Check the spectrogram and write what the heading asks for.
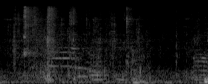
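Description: A few short, sharp crunches of a Takis rolled tortilla chip being bitten and chewed, with a faint voice under them.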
